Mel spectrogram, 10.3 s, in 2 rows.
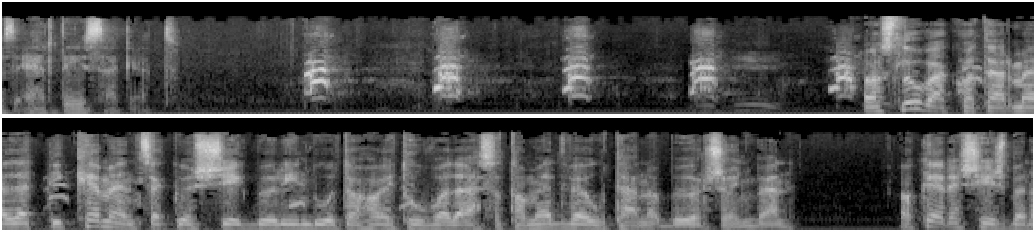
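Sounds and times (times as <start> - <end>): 
speech: 0.0 - 1.0, 4.3 - 10.3
low hum: 0.0 - 10.3
hunting dog barking: 1.5 - 5.9, 6.5 - 7.3.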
